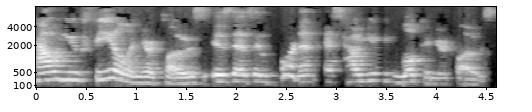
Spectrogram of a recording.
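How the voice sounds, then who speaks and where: A woman at medium pitch and a moderate pace, in an unremarkable speaking voice. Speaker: podcast host. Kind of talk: interview, friendly chat.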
